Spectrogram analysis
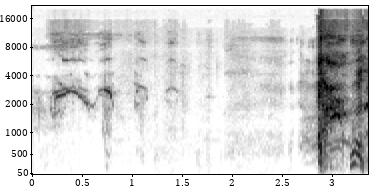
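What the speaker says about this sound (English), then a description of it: "Sorry, I keep coughing." A burst of harsh coughing near the end, after a short stretch of faint sounds and quiet.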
